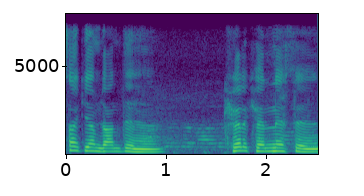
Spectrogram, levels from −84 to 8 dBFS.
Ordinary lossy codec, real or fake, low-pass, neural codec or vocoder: none; real; 7.2 kHz; none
